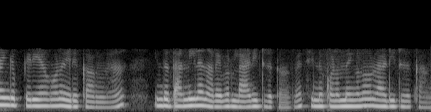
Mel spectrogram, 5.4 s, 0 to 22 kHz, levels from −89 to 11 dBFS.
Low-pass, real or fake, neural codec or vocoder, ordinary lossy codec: 3.6 kHz; real; none; none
